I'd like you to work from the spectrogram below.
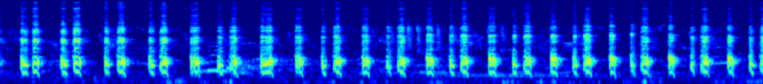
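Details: Chukar partridge of Pamir stock, a hunting bird in Dushanbe: a steady, rhythmic series of loud, hoarse chuk-chuk notes repeated nearly twice a second for the whole stretch, with no other clear sounds.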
